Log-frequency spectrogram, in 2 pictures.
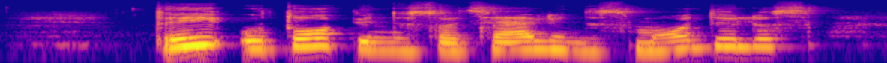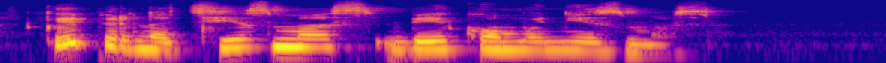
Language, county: Lithuanian, Panevėžys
